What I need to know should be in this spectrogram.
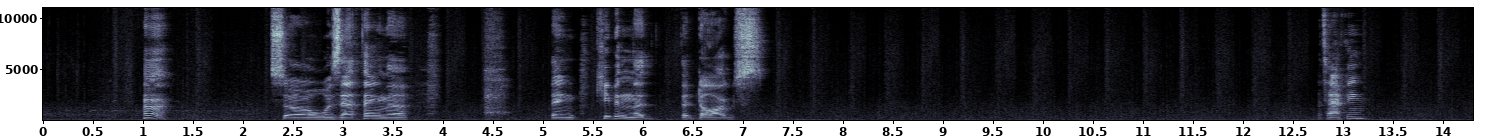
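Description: A man talks with animation into a microphone, up close.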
